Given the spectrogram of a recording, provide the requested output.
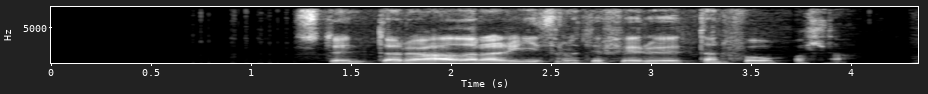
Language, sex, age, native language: Icelandic, male, 40-49, Icelandic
